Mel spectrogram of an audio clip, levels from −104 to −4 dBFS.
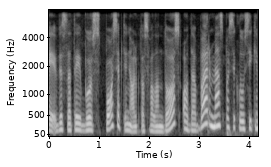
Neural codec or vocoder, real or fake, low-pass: none; real; 7.2 kHz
